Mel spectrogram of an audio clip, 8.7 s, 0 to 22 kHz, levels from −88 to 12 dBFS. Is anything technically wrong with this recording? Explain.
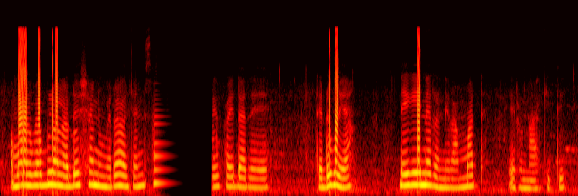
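Yes. Integer overflow at 0.27–0.85 s, 4.93–5.06 s and 6.26–6.29 s: peaks about 4, 2 and 1 dB over the integer limit wrap to the opposite sign, causing violent cracks.

Long network dropout, 2.31–3.19 s: audio likely stopped arriving. The last sound trails off as a fading buzz, followed by 0.51 s of silence. The speech resumes with 0.86 s missing.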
